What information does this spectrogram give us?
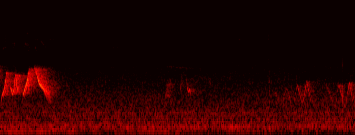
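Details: Striated laughingthrush (Grammatophora striata) at Chhukha Tashigatshel, Bhutan, giving loud, rich whistled calls that swoop up and down, a strong burst at first, then fainter rolling phrases over a steady low hum.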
